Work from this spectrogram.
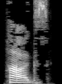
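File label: "hogs", British English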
